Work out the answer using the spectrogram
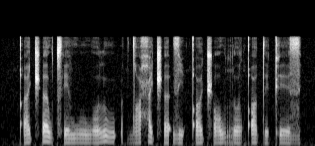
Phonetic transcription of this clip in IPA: qʼ e˨˥ t͡ʃʼ ɜ˦˨ w t͡sʼ e˨ v w u˨ w o˨˥ l u˨˥ ʔ | dˤ ɜ˨˥ ħ ɪ˦˨ t͡ʃʼ ɜ˨ ʔ z i˨ ʔ qʼ u˨˥ t͡ʃʼ ɔ˨˥ w r o˨ l qʼ o˦˨ t̪ ɪ˨ kʼ ɪ˦˨ z

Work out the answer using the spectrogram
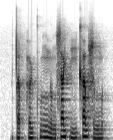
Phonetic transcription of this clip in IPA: t̪ ɐ˨˥ p̚ h ɵ˧ ɥ kʷʰ ɐ˥ ŋ n̪ ʊ˨ ŋ s ɐ˥ j p iː˨˥ kʰ ɐ˥ w s ʊ˨˧ ŋ m ʊ˨˥ k̚

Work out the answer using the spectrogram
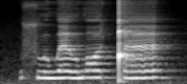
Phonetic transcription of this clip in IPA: sʷ ɛ w ɛ ʊ̯ w ɒ ə̯ ǃ ɛ

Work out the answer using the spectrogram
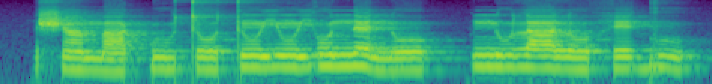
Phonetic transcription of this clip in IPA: ʃ ã˧ m a˨ k͡p u˧ t o˧ t ũ˦ j ũ˦ j o˦ n ɛ˦˨ n o˧ | n u˦ l a˦ l o˧ h e˦ ɡ u˦˨

